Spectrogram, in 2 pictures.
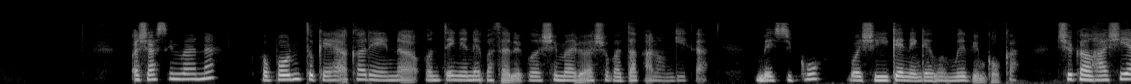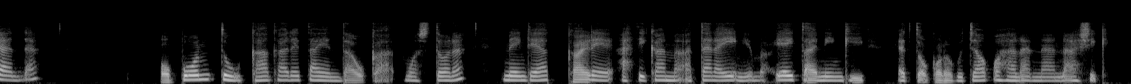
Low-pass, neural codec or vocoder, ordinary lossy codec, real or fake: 7.2 kHz; codec, 16 kHz, 0.5 kbps, X-Codec, HuBERT features, trained on LibriSpeech; MP3, 48 kbps; fake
